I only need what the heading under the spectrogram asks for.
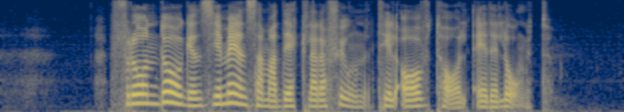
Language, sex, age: Swedish, female, 44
